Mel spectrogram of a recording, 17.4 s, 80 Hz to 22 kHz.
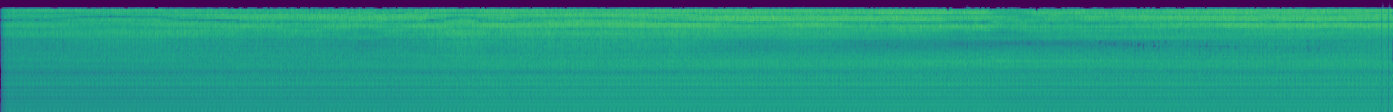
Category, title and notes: Sound effects > Objects / House appliances
Digital Static from TV
Digital static sound recorded upclose to a tv speaker on my iPhone 15 pro max.
noise, TV, fuzz, static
